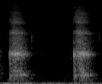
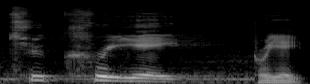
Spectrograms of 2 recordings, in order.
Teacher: First letter is K and it's an aspirated sound. So you need to breathe out a little bit of air when you're saying it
